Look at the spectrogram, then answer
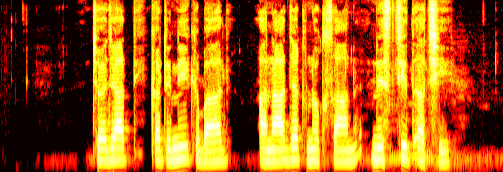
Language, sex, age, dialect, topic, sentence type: Maithili, male, 31-35, Southern/Standard, agriculture, statement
